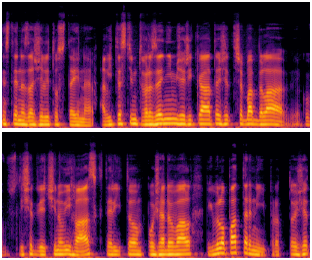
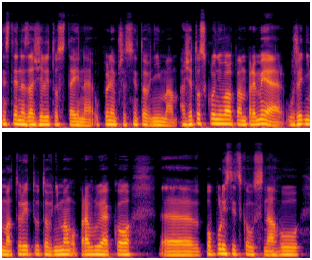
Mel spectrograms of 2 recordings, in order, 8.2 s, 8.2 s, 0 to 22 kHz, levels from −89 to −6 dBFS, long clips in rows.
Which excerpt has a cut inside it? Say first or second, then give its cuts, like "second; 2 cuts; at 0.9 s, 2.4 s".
first; 2 cuts; at 1.2 s, 6.0 s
